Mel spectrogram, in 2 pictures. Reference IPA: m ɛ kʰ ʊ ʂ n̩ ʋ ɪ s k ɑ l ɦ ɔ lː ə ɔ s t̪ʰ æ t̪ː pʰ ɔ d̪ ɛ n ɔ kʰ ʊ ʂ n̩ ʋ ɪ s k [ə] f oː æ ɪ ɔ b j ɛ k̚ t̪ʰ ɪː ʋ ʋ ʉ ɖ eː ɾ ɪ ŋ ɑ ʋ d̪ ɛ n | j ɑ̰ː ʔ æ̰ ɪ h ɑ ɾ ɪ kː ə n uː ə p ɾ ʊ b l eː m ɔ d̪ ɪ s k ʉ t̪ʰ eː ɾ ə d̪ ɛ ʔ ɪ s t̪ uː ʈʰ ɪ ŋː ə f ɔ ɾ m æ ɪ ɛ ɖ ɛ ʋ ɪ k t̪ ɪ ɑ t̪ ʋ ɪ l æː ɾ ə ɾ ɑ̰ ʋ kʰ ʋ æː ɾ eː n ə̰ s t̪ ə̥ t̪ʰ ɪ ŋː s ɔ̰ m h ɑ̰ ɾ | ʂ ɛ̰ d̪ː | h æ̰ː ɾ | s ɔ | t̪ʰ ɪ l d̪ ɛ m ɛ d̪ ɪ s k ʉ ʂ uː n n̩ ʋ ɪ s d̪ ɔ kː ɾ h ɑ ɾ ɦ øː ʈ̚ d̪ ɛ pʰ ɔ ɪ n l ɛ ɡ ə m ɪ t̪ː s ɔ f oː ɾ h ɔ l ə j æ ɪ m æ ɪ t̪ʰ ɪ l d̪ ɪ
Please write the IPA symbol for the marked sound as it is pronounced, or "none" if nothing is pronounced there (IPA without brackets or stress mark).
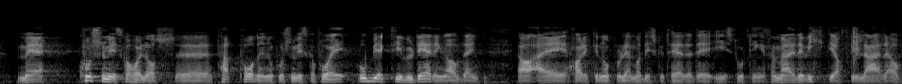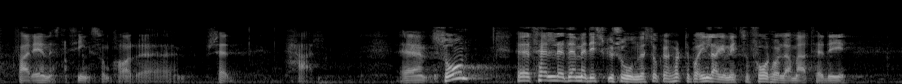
ɑ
